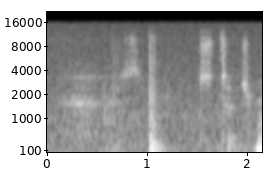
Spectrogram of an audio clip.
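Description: A brush clinks against a glass bottle.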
